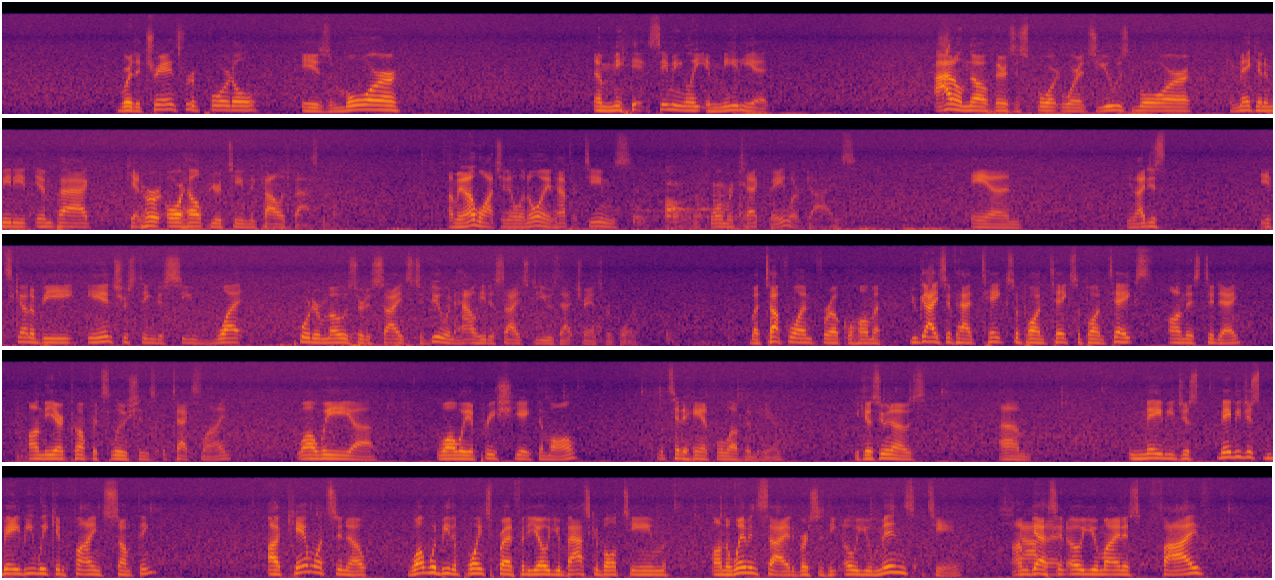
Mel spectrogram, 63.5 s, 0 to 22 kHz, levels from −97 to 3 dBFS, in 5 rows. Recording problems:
hiss; noticeable; throughout; 15 dB below the speech
household noises; faint; throughout; 25 dB below the speech

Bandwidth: 14 kHz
